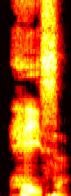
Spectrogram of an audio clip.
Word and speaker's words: heiße: Então, eu me chamo era ich heiße. Esse ditongo, ei, terminou se tornando ai em alemão padrão. Portanto, eles pronunciam isso hoje em dia como ich heiße, que pode ser escrito de duas formas.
